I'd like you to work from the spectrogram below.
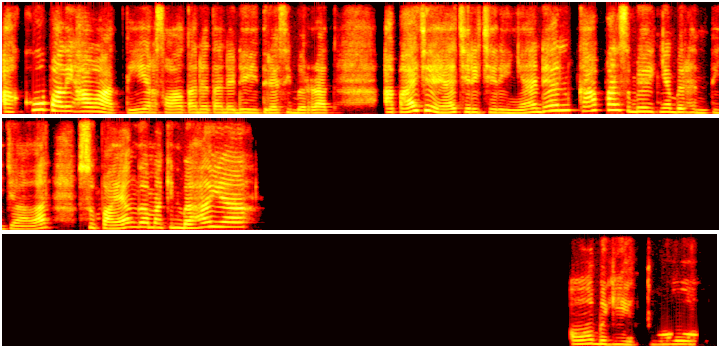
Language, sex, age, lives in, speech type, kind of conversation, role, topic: Indonesian, female, 20-24, Indonesia, read, expert-assistant, asker, Benarkah tidak perlu membawa alat filter air saat mendaki di pegunungan Indonesia karena sumber air pegunungan dianggap selalu bersih? Apa fakta sebenarnya dan risiko yang mungkin terjadi?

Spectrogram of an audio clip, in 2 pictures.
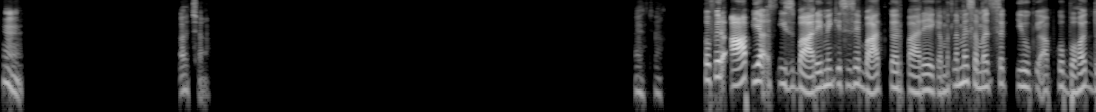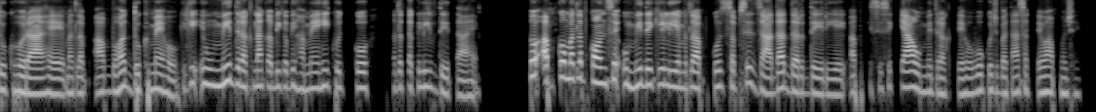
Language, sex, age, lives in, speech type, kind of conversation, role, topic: Hindi, female, 30-34, India, conversation, advice, advisor, मैं टूटे रिश्ते और खोई हुई उम्मीदों का शोक कैसे संभालूँ?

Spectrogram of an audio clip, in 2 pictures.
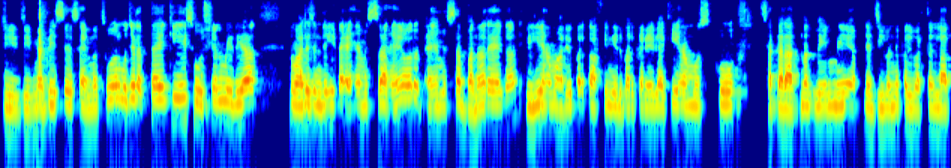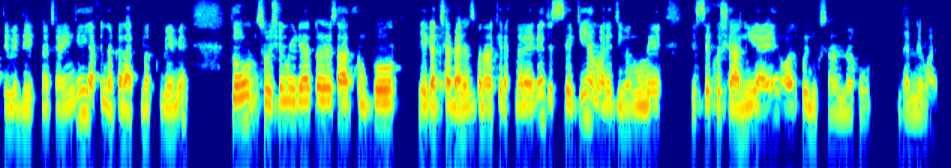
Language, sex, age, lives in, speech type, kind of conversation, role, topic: Hindi, male, 25-29, India, conversation, unstructured, none, आपके जीवन पर सामाजिक माध्यमों का क्या प्रभाव पड़ता है?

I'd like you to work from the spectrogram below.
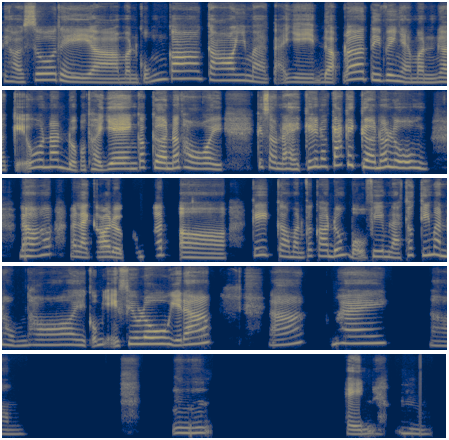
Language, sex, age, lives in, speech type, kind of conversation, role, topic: Vietnamese, female, 25-29, Vietnam, conversation, unstructured, none, Bộ phim hoạt hình nào bạn xem hồi nhỏ mà đến giờ vẫn nhớ mãi?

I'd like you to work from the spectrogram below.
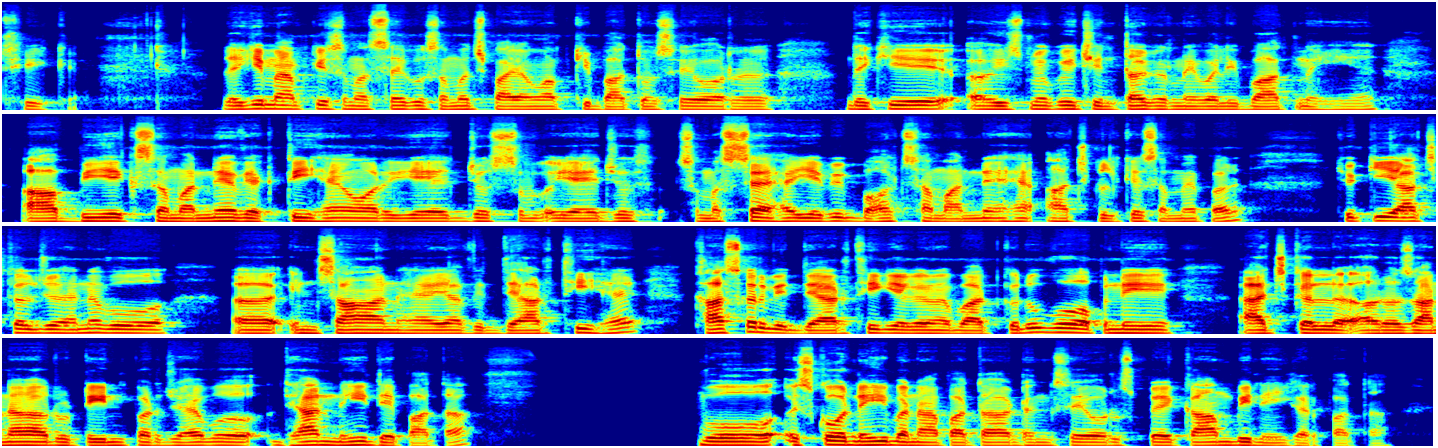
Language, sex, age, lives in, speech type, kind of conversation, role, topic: Hindi, male, 20-24, India, conversation, advice, advisor, मैं रोज़ समय पर उठकर नियमित दिनचर्या क्यों नहीं बना पाता/पाती हूँ?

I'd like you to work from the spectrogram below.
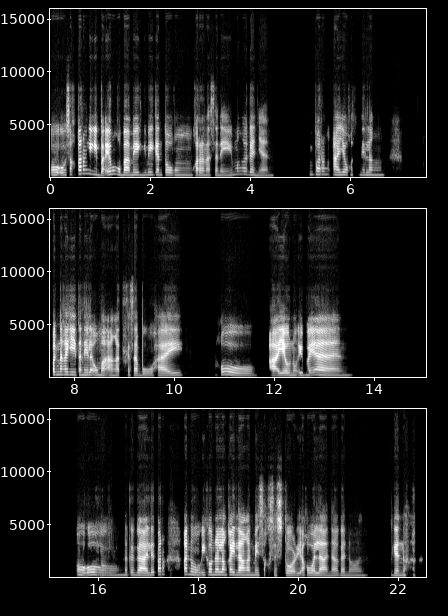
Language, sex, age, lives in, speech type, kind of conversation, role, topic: Filipino, female, 30-34, Philippines, conversation, unstructured, none, Ano ang nararamdaman mo kapag may taong naninira sa likod mo?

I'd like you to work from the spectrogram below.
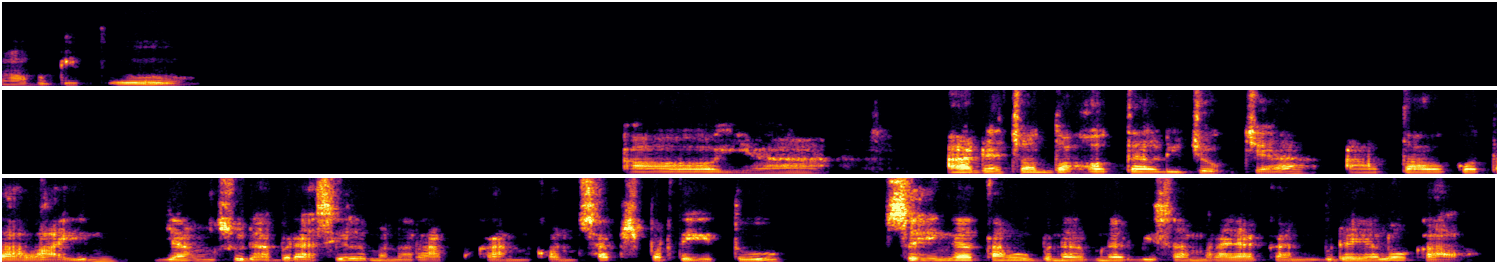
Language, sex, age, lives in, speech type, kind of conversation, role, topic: Indonesian, male, 35-39, Indonesia, read, expert-assistant, asker, Menurut kamu, seperti apa cara kreatif memadukan budaya lokal dengan layanan hotel biar wisatawan makin betah?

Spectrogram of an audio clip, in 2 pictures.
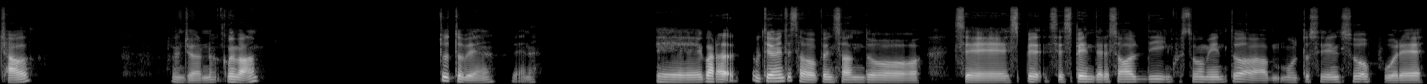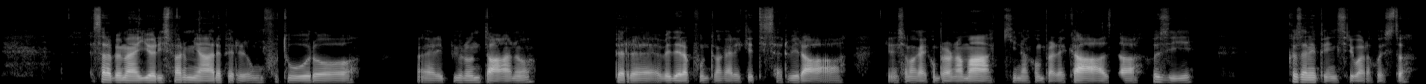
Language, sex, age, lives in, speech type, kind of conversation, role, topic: Italian, male, 18-19, Italy, conversation, unstructured, none, Preferisci risparmiare o spendere subito?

